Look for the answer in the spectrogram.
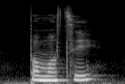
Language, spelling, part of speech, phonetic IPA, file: Czech, pomoci, noun / verb, [ˈpomot͡sɪ], Cs-pomoci.ogg
- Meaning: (noun) inflection of pomoc: 1. genitive/dative/vocative/locative singular 2. nominative/accusative/vocative plural; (verb) alternative form of pomoct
